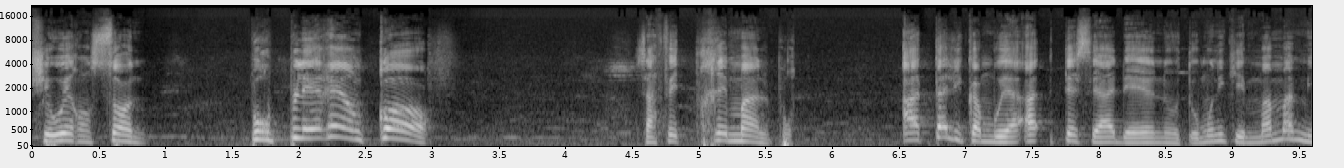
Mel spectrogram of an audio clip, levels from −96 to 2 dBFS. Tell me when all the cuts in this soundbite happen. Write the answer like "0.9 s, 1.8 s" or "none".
5.6 s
